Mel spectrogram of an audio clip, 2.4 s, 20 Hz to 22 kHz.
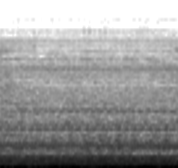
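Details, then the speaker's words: Package unit heater X13 blower motor with red and green jumped out: low heavy hum with faint rattle, barely spins, never builds speed; module judged bad. Motor ramped up after the jumper came off, then stopped. "the module it bad it barely spins and that's got red and green jumped out"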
